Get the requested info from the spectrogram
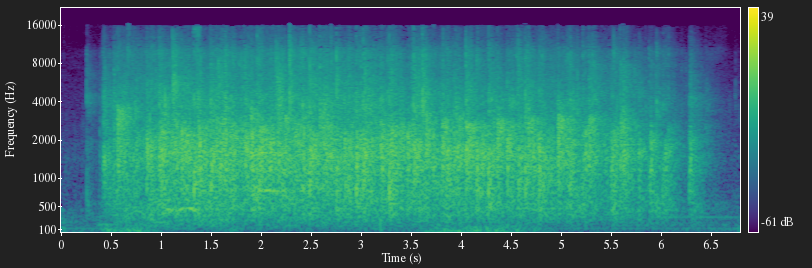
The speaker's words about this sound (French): On applaudit.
